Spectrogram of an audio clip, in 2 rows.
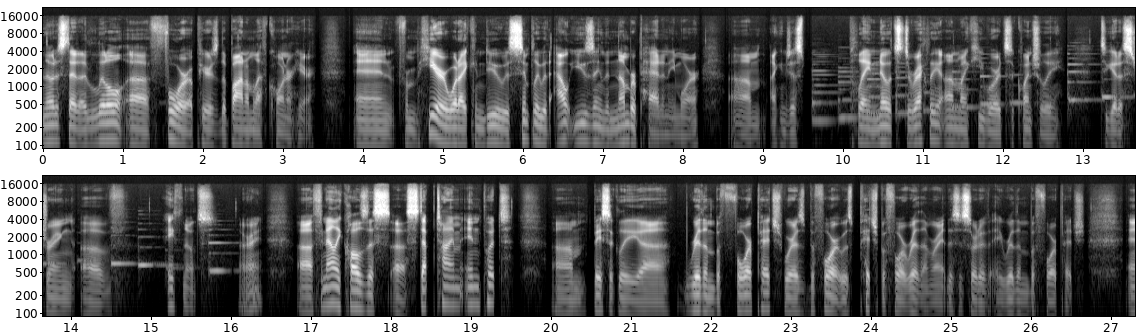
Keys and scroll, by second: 17.0 0.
